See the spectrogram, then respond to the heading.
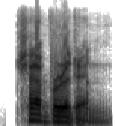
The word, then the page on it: chevrotain: American English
